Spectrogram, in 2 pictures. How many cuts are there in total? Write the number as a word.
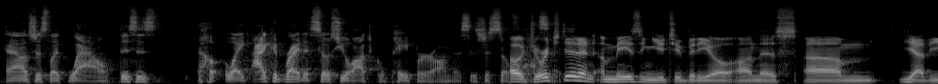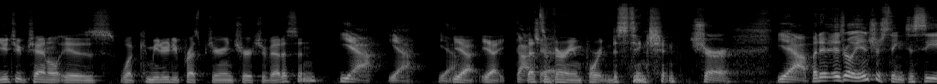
two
